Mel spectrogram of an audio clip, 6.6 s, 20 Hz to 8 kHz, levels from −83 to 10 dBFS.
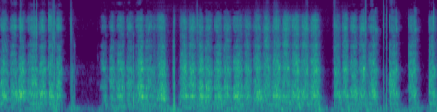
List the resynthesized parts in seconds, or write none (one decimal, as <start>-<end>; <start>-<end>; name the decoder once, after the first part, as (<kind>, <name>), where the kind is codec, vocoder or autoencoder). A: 2.3-3.0 (autoencoder, DAC-VAE); 3.6-5.2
